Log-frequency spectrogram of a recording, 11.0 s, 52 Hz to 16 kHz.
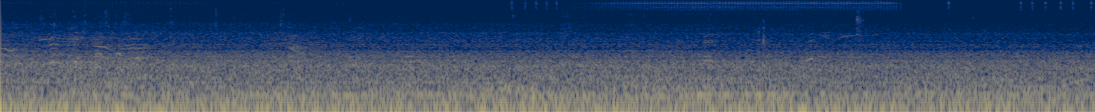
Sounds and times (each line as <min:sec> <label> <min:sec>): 0:00.0 people walking dogs 0:10.9
0:05.1 Insects 0:09.6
